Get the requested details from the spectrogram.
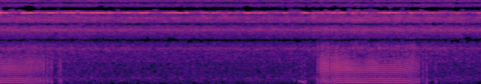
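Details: Snoring in a sleeping cat: a buzzing, fluttering snore on one breath, then a quiet gap and a second, longer snore.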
